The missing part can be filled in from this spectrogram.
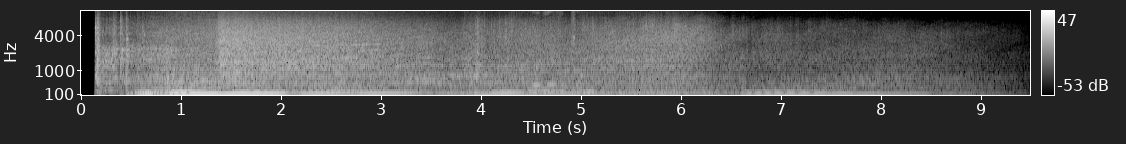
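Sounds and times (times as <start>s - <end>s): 
Mini car starting up and driving away: 0.2s - 4.5s, 5.2s - 9.4s.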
